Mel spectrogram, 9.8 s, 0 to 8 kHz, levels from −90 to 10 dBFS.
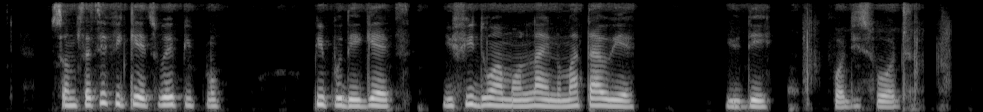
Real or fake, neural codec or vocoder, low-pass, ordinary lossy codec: fake; vocoder, 44.1 kHz, 80 mel bands, Vocos; 7.2 kHz; none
